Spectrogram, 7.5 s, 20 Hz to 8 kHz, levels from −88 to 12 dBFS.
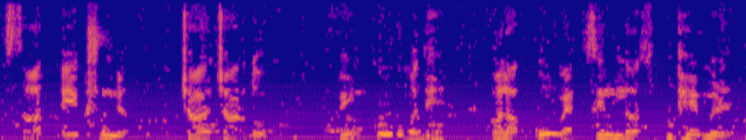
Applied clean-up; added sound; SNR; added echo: classical method spectral subtraction.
